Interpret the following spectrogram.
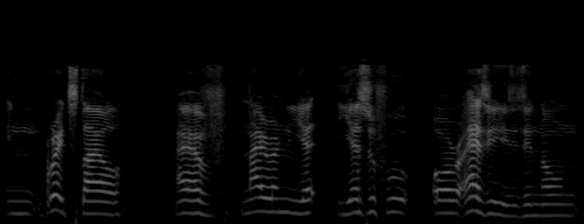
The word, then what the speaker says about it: Niran Yesufu: off this series in great style I have Niran Yesufu, or as he is known on YouTube, FlyingNirangatang.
